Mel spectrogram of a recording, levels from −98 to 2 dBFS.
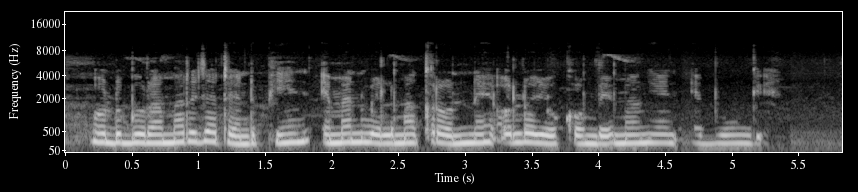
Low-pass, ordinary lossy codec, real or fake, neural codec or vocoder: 9.9 kHz; none; real; none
